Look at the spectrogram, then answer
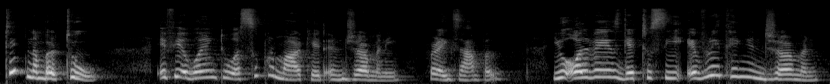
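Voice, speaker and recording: A woman's voice: high voice, lively intonation, normal speed, mellow. A young woman from India with an Indian English accent, whose first language is Tamil, giving casual tips in a vlog and stopping often to act out how words sound. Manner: chatty, repeats words, acts out pronunciations. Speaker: vlogger.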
